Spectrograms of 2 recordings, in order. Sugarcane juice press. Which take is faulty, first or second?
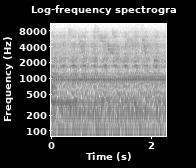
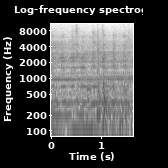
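second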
